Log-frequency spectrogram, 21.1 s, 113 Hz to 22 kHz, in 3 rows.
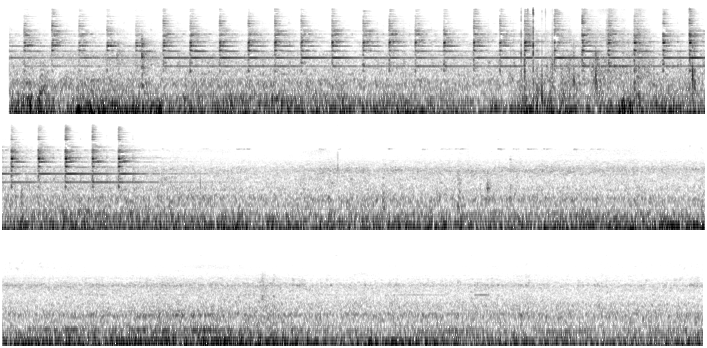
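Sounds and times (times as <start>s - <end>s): crossing bell ringing: 0.1s - 12.5s.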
